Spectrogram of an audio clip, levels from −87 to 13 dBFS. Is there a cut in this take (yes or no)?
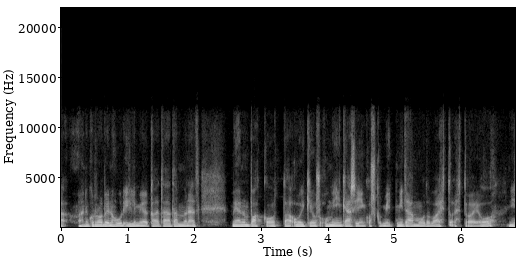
no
